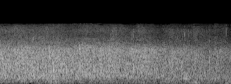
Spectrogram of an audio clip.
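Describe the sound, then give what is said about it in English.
Applause from the audience at a church mass: a dense, steady patter of many clapping hands that stays even throughout and eases off slightly at the end, with no voices standing out. “I got applause at all three masses so far.”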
